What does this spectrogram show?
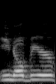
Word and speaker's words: Oenobeer: different pronunciation uh things i say eno beer because he's talking about you know this is that's the diphthong the oe is you know we say enology that's what that's what i call myself sometimes an enologist um but you can also pronounce that diphthong a little differently if you want but yeah and oh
